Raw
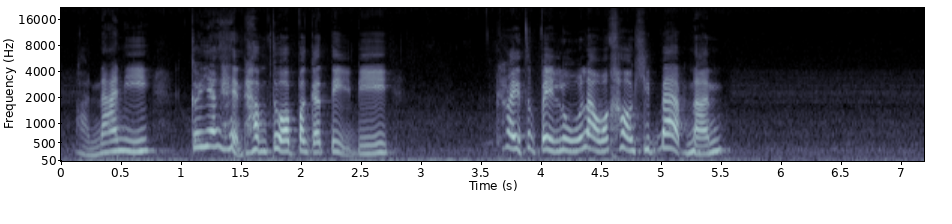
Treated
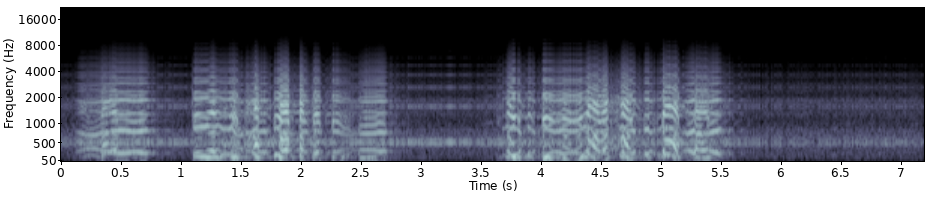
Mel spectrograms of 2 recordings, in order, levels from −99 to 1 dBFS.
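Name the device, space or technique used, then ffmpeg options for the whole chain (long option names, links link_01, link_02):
ring modulator pedal into a guitar cabinet: -filter_complex "[0:a]lowpass=frequency=1200:width=0.5412,lowpass=frequency=1200:width=1.3066,asettb=1/sr,asplit=3[link_01][link_02][link_03];[link_01]atrim=end=1.554[link_04];[link_02]atrim=start=1.55:end=2.5,asetpts=PTS-STARTPTS,afade=type=in:duration=0.004:curve=qsin,afade=type=out:start_time=0.946:duration=0.004:curve=qsin,equalizer=frequency=190:width_type=o:width=1.5:gain=-3[link_05];[link_03]atrim=start=2.496[link_06];[link_04][link_05]acrossfade=duration=0.004:curve1=hsin:curve2=qsin[link_07];[link_07][link_06]acrossfade=duration=0.004:curve1=qsin:curve2=hsin,aecho=1:1:103|206|309:0.0891|0.0339|0.0129,aeval=exprs='val(0)*sgn(sin(2*PI*520*n/s))':channel_layout=same,highpass=100,equalizer=frequency=120:width_type=q:width=4:gain=10,equalizer=frequency=450:width_type=q:width=4:gain=9,equalizer=frequency=660:width_type=q:width=4:gain=6,equalizer=frequency=1300:width_type=q:width=4:gain=3,equalizer=frequency=1800:width_type=q:width=4:gain=9,lowpass=frequency=3500:width=0.5412,lowpass=frequency=3500:width=1.3066"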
